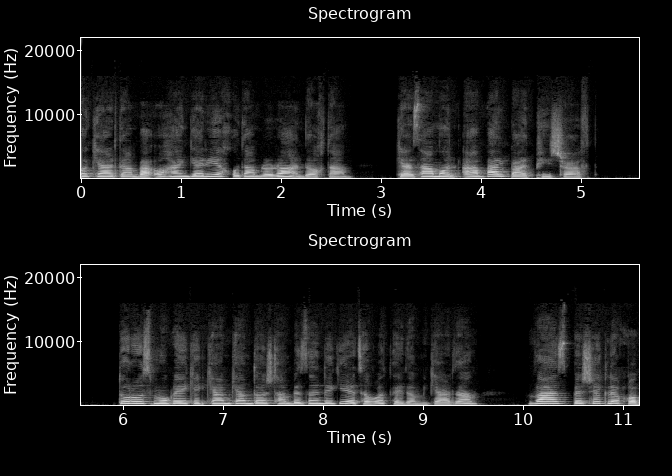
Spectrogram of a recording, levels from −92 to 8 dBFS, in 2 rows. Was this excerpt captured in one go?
yes; 0 cuts

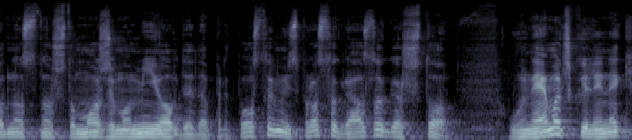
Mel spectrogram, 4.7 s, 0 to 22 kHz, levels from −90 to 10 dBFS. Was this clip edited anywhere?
yes; 1 cut; at 3.7 s

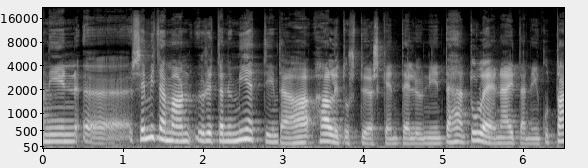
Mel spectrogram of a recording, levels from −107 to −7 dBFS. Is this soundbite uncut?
no; 1 cut; at 2.9 s

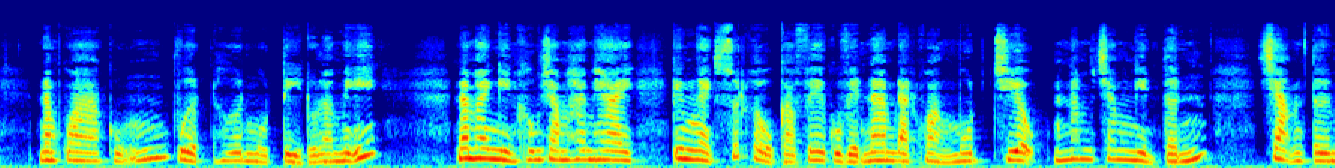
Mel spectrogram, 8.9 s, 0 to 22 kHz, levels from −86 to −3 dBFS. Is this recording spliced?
no; 0 cuts

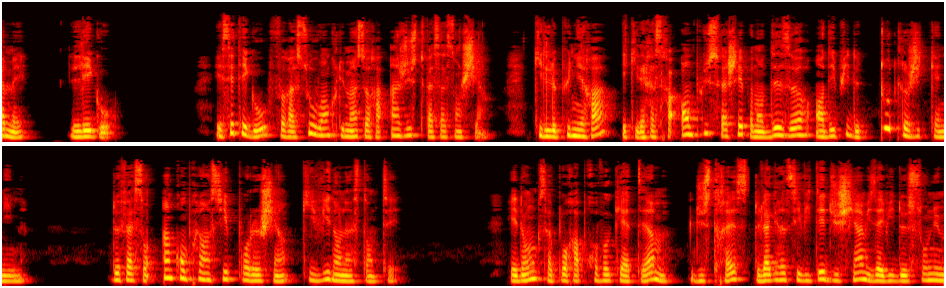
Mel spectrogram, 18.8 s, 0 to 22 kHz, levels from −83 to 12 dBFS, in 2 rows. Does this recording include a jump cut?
yes; 1 cut; at 16.9 s

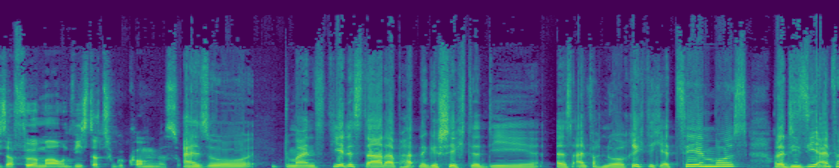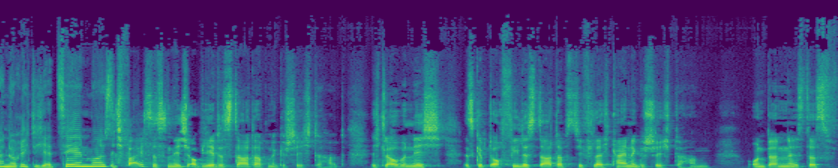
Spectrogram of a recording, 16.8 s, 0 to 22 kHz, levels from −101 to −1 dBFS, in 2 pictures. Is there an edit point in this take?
yes; 1 cut; at 1.8 s

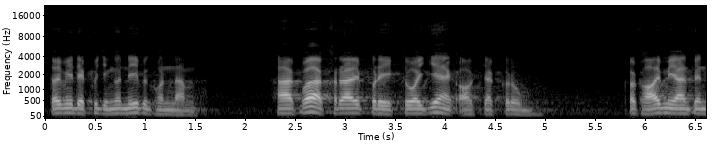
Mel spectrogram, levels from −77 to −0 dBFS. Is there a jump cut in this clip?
yes; 1 cut; at 1.6 s

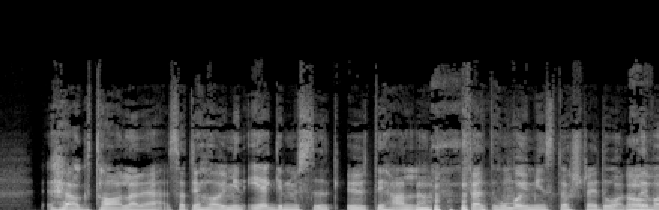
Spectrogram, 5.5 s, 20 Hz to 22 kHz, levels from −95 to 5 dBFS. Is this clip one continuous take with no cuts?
no; 1 cut; at 3.6 s

